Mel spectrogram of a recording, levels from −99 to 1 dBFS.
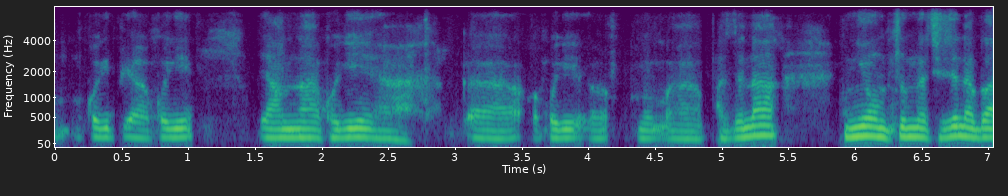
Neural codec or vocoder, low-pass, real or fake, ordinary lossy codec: codec, 16 kHz, 8 kbps, FreqCodec, smaller model; 7.2 kHz; fake; Opus, 16 kbps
